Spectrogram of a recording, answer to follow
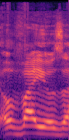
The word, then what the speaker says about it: Ovayioza: I think I got it right, Ovayioza.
